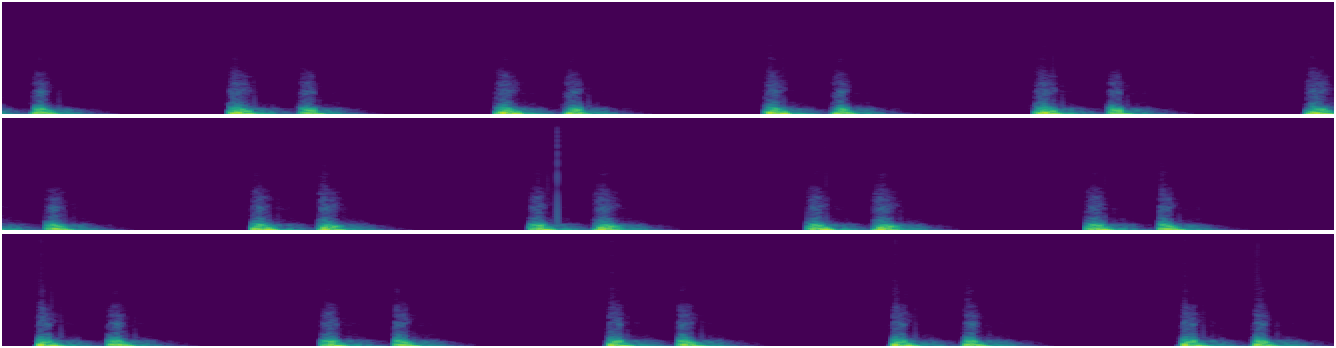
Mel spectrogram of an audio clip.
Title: 💌CALM HEARTBEAT 💌dark background with relaxing soothing rhythm*whitenoise*ASMR*deepsleep*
